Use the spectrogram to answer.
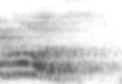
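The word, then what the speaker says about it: rose: बघा हे स्पेलिंग आहे रोज. ओ आणि ई हे 2 स्वर आहेत, त्याच्यामध्ये यस आलेला आहे, त्याचा उच्चार झाला रोज ज रोज.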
